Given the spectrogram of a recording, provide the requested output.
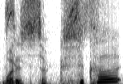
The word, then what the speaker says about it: Sukkot: Yeah, Sukkot. So that's the Ashkenazic pronunciation.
